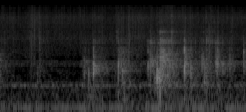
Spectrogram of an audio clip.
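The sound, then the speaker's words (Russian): Footsteps going down stairs and along corridors, soft and faint, a few uneven steps over a low steady hum. “Они спустились вниз по лестнице, как будто в погреб, и долго-долго шли по разным переходам и коридорам”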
